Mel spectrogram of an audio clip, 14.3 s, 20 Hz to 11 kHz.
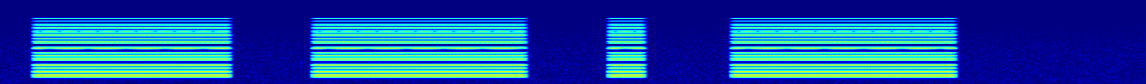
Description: Train horn signal, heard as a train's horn. 2 long, 1 short, 1 long. On North American railways: approaching a public crossing.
